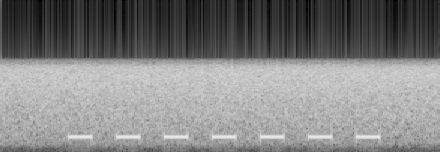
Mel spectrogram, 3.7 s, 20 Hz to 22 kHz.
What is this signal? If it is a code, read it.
Telephone call progress tone (single-tone plan, as in most of Europe), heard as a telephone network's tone, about 420 Hz, 0.2 s on and 0.2 s off, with phone line noise. Congestion tone.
